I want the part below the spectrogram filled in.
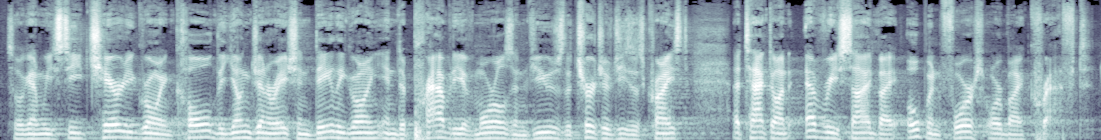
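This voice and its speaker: A male priest preaches and reads in a large, cathedral-like echo, with long reverb trailing his words. His voice is bright and forceful at a middle pitch, and his delivery is deliberate and measured. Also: fairly even intonation. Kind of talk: Gospel reading and homily. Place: large church interior. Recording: echoey church with long reverb.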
